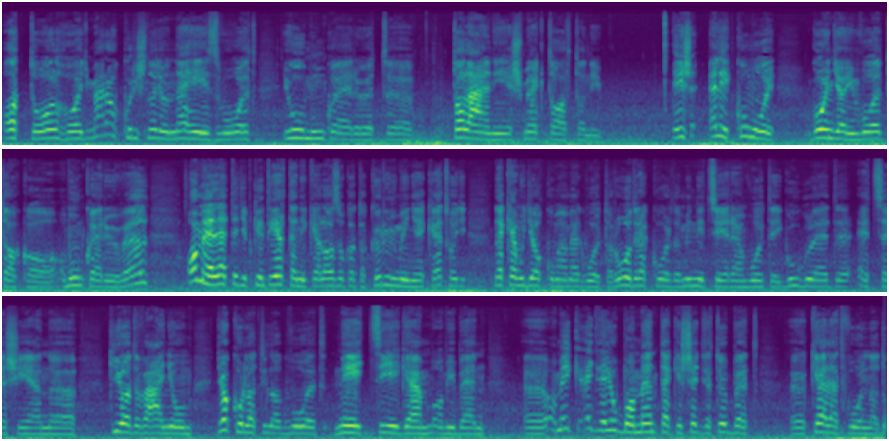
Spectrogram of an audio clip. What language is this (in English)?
Hungarian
